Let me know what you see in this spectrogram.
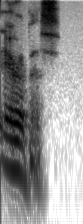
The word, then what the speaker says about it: Erebus: or do you call it Erebus? Is it Erebus? Which one is it? – I pronounce it Erebus.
